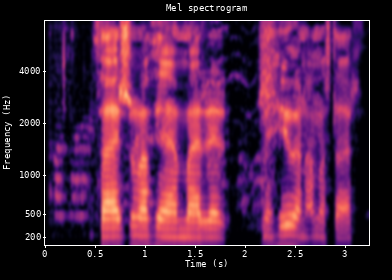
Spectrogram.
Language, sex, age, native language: Icelandic, male, 13, Icelandic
